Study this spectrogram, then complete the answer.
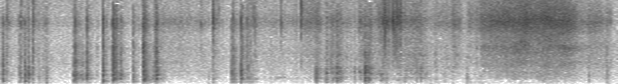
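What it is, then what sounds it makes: Cardboard candy cane box with plastic window. Fingertips and nails tap and scratch the clear plastic window and edges of a full, rectangular cardboard box of candy canes lying flat on a green cloth. Quick, bright crinkly taps come in irregular bursts, then give way to a longer, steady high scratching hiss before a few last light taps.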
